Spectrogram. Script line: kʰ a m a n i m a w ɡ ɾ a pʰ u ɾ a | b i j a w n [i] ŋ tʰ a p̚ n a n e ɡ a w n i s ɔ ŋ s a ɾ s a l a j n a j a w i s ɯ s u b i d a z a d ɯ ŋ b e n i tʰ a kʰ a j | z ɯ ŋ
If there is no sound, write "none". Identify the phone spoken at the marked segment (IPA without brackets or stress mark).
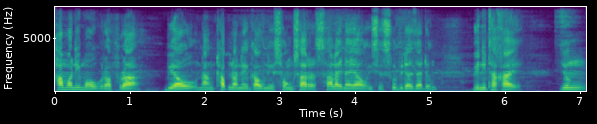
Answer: a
